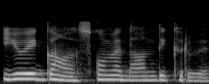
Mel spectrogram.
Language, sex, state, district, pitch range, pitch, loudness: Marwari, female, Rajasthan, Churu, 190-230 Hz, 205 Hz, -22 LUFS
